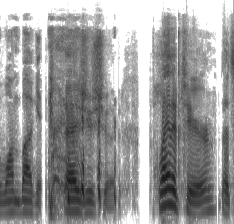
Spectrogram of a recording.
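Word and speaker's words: Palantir: Planeteer, that's spelled We P-A-L-A-N-T-I-R.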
